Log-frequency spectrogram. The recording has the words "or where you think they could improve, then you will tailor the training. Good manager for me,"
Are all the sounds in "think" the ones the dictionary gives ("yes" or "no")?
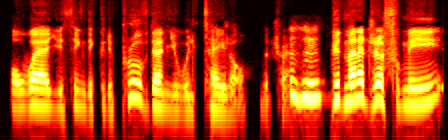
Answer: yes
